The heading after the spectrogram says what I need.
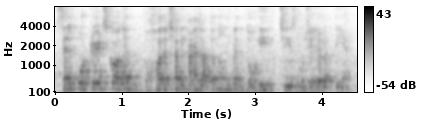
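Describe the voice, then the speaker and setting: A man's voice: a little high, fairly quick, a little hiss or hum. Chatty male photography vlogger, echoey room. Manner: chatty, teasing street slang asides. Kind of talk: casual vlog talk. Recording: echoey room with faint ambience.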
